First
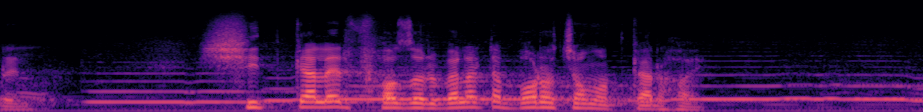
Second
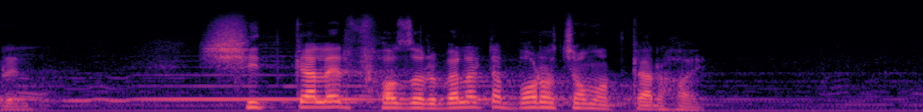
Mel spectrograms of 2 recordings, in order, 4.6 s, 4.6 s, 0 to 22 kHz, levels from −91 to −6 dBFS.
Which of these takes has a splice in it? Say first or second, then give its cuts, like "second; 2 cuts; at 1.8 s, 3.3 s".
first; 1 cut; at 3.7 s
